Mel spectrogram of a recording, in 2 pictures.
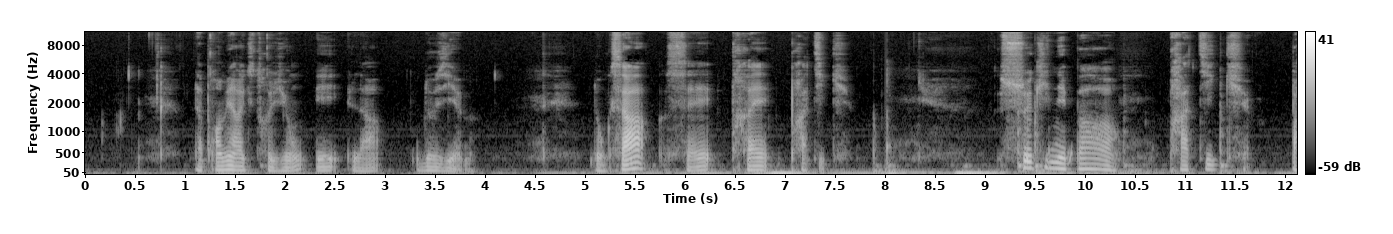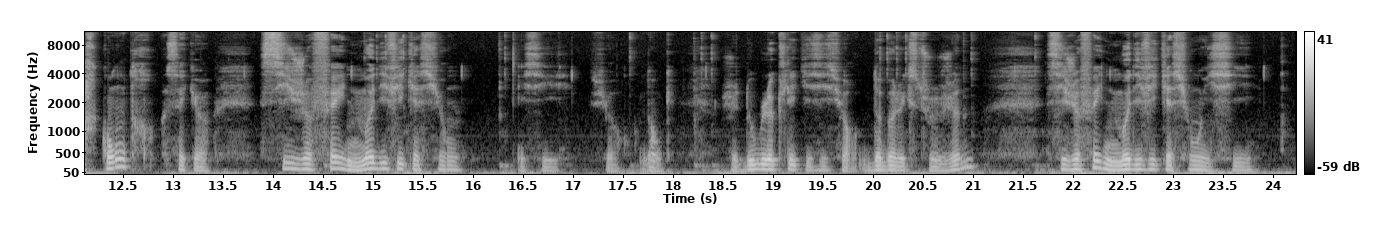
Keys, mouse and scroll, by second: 1.7-5.2 drag, 15.0 click, 15.1 click, 16.2-17.5 drag, 18.2 click, 20.0 click, 20.2 click, 20.9 click, 22.0 scroll down 1, 22.9-23.5 scroll up 2, 23.8 scroll down 1.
